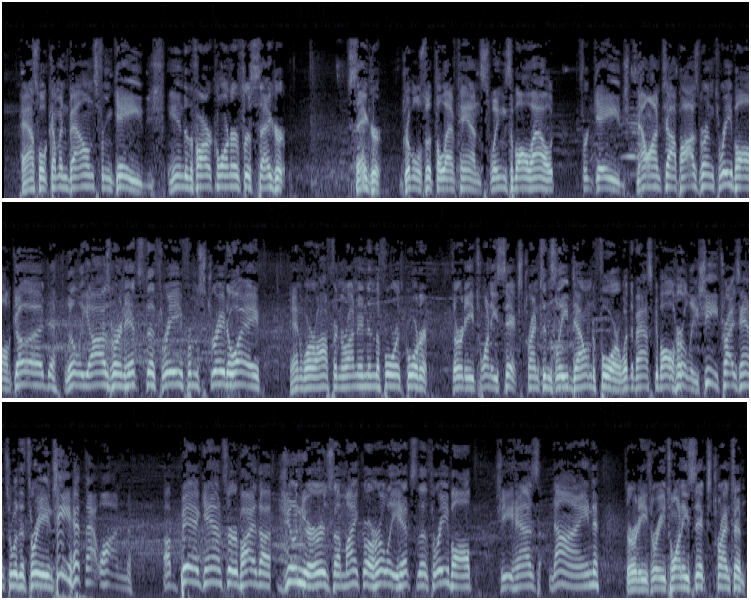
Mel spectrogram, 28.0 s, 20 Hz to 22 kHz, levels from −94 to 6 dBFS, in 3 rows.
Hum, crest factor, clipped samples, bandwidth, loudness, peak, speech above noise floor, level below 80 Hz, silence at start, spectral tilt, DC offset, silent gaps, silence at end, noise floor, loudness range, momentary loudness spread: none; 14 dB; under 0.1%; 11.5 kHz; -23 LUFS; -8 dBFS; 27 dB; -52 dBFS; 0.2 s; -5.5 dB/octave; under 0.1%; none; 0 s; -49 dBFS; 3 LU; 7 LU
